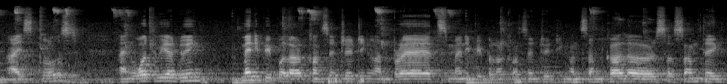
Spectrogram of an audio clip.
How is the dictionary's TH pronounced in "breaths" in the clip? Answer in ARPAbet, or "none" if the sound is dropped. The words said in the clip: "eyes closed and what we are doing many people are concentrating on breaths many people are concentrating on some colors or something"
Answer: T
